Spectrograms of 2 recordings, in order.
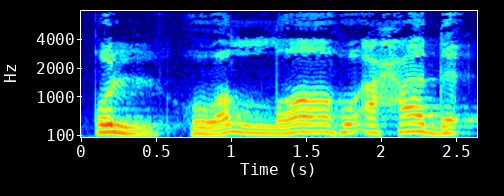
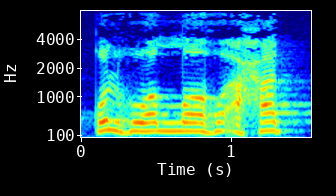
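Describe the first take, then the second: First: The final d has a clear echoing release. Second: The final d is swallowed and unclear. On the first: The speaker calls it right. "قلقله دال رو باید بیاریم" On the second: The speaker calls it wrong. "بعضیا اینطوری میگن ... یعنی دال وضوح نداره،"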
